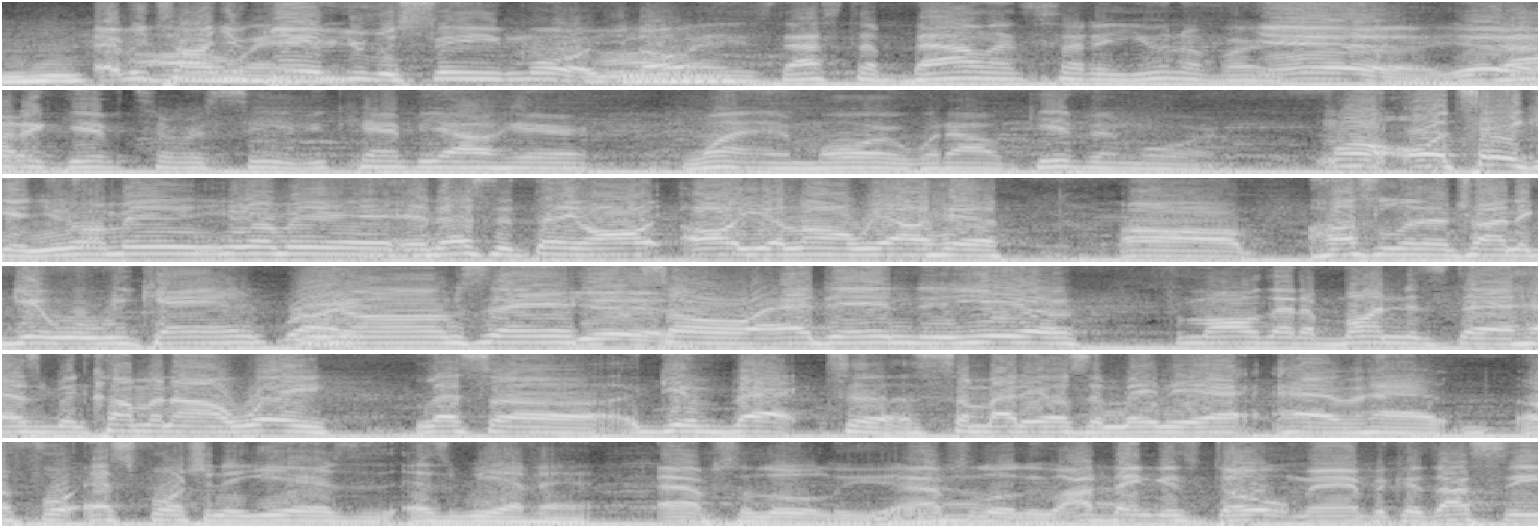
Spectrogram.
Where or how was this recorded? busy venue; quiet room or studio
busy venue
